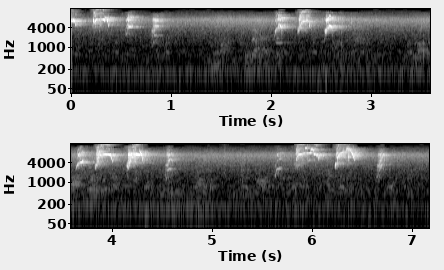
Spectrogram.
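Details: In Cambodia, a newborn baby monkey born up in tall trees gives repeated high, piercing squeaks in short bursts of two or three, spaced about every second or two across the recording.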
